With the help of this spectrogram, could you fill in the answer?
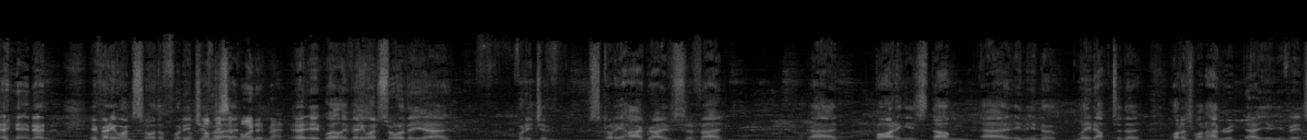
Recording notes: Live from GABS in Melbourne. Brews News was able to take our mobile studio to GABS and capture some great discussions with a wide range of people in the beer industry. There’s something about having a live studio at GABS that just saw the guests relax and talk in a way that they don’t always do when a microphone is in front of them.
